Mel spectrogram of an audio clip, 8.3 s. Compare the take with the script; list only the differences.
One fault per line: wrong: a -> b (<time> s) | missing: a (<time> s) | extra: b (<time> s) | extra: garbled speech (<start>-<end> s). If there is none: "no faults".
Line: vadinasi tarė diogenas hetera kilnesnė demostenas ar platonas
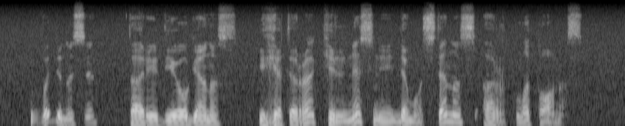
no faults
